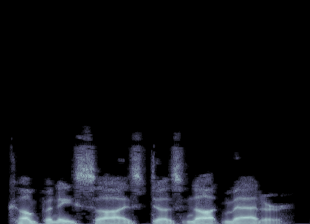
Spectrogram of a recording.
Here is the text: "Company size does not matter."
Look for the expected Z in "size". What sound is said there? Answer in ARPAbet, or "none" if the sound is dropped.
Z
